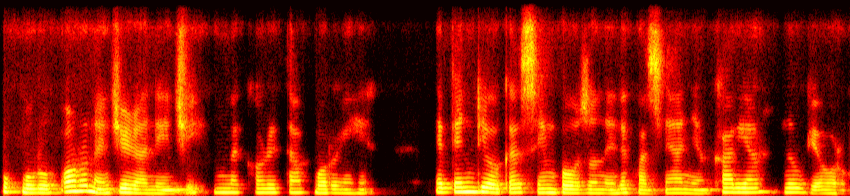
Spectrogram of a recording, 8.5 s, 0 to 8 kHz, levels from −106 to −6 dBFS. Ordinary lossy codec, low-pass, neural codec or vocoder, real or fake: Opus, 24 kbps; 7.2 kHz; codec, 24 kHz, 1.2 kbps, DualCodec; fake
